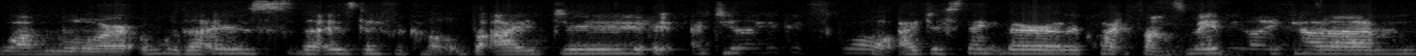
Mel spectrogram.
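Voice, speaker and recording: In a Scottish accent, a woman talks at a moderate pace and fairly high pitch with fairly even intonation, hardly any pauses and big swings in loudness. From Scotland. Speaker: triathlete. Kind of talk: podcast interview. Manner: casual, with many fillers.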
